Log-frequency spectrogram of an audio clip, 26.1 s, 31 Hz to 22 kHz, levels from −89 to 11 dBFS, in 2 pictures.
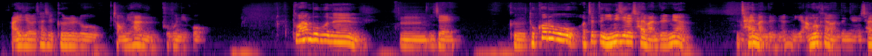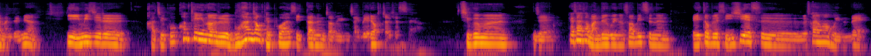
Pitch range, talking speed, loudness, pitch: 105-145 Hz, 290 characters per minute, -19 LUFS, 125 Hz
